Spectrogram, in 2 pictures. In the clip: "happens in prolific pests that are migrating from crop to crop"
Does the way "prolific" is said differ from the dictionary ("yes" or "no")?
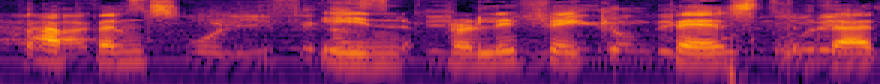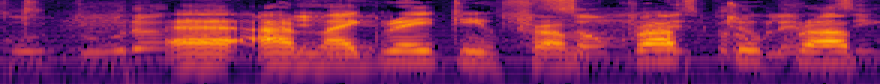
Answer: no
